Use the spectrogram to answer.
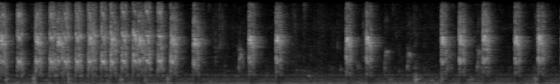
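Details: Java sparrow chicks calling at breakfast with older birds intruding; a quick dense volley of shrill cheeps, then slower spaced chirps after a pause.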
